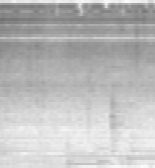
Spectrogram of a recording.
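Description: Garlic sizzles gently in hot oil in a preheated wok, a soft, steady frying hiss with a low hum underneath and a few faint crackles.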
